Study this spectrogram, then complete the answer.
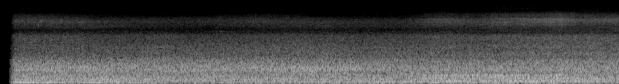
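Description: An elevated train hums as it pulls in on a raised track.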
